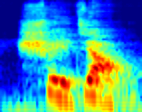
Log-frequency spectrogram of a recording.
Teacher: You need to have the sharp drop on both parts of the word.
